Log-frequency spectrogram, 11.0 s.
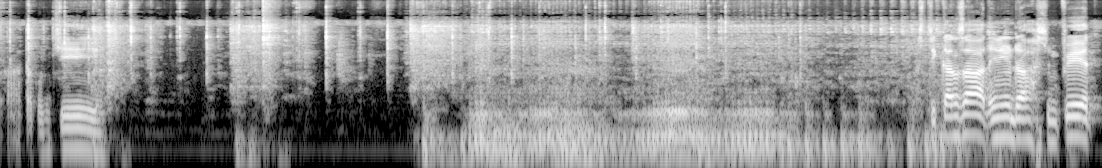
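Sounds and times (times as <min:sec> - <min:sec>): hand tools clicking: 0:00.0 - 0:09.6
motorcycle engine rumbling: 0:04.2 - 0:10.1.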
